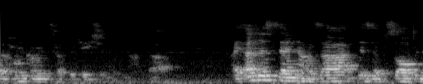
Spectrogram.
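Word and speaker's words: 哪吒: So um Naza is how we call them in Cantonese or how I pronounce in Cantonese.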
